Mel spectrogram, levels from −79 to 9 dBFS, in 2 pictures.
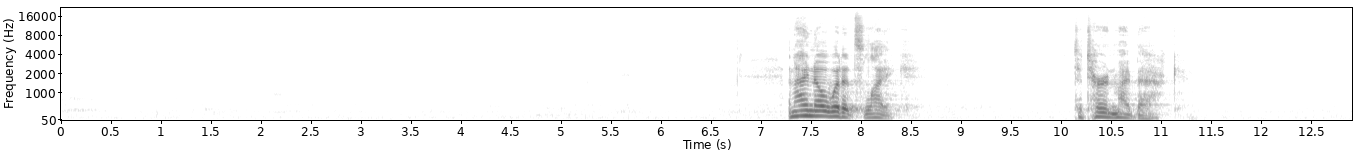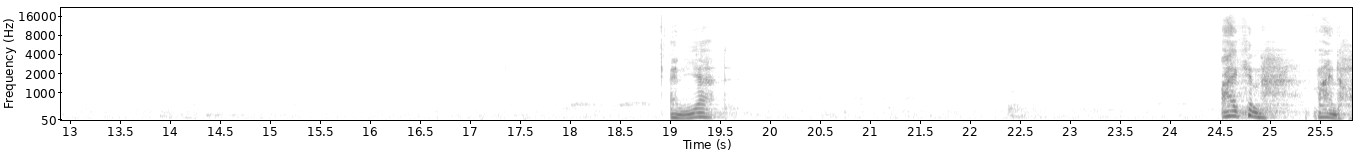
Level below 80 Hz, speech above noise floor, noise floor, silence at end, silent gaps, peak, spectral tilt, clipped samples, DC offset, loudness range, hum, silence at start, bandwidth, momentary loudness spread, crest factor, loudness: -82 dBFS; 41 dB; -77 dBFS; 0 s; none; -18 dBFS; -5.5 dB/octave; under 0.1%; under 0.1%; 11 LU; 60 Hz at -70 dBFS; 7.3 s; 19.5 kHz; 24 LU; 26 dB; -37 LUFS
